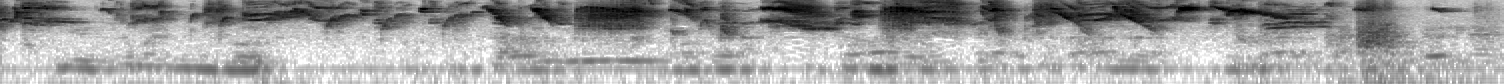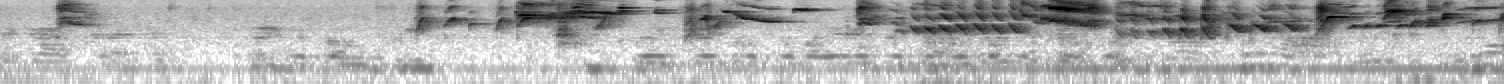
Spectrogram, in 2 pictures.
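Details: European goldfinch singing dense, high tinkling twitters and liquid trills in rapid bursts, with a brief quieter pause midway, over a steady low hum.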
